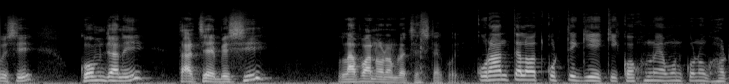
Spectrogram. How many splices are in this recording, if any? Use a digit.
1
